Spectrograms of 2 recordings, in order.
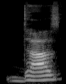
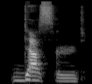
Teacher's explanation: So does would be with a schwa and doesn't again with the strat vowel, or do that generally goes with a neutralized u or with a schwa.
